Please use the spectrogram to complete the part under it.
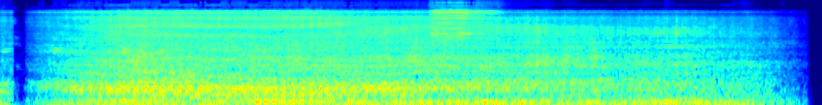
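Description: An eastbound train passing on the tracks at night, a loud, close, sustained roar of rolling cars and wheels that rises quickly and holds steady for about ten seconds before cutting off.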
